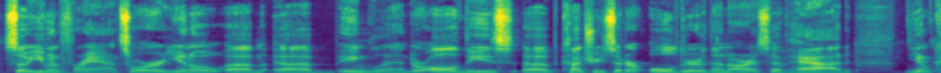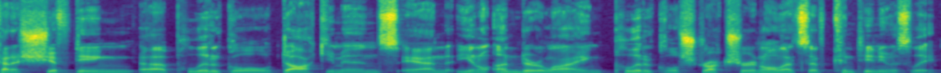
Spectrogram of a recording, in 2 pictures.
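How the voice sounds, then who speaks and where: Very deep-voiced emphatic man. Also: moderate pace. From United States. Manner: emphatic, tags points with "okay?" and "right?". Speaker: guest. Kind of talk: casual political conversation.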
